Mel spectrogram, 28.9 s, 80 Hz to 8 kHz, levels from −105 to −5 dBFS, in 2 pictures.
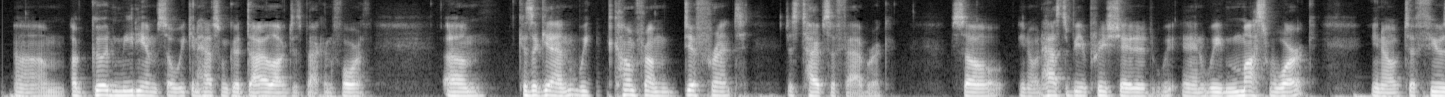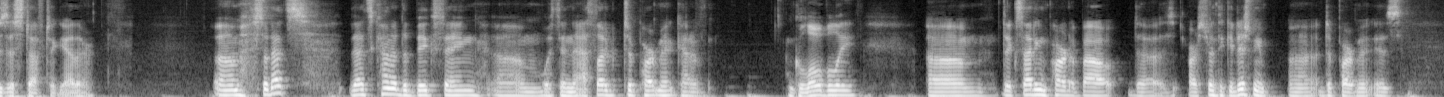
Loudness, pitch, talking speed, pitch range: -16 LUFS, 120 Hz, 155 wpm, 115-135 Hz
